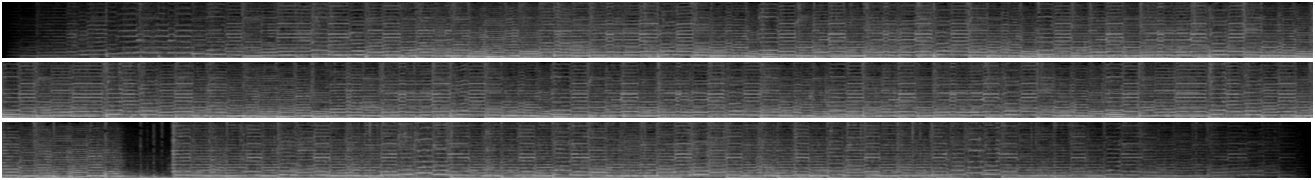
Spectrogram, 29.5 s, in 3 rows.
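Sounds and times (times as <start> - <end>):
dub music: 0.1 - 29.3.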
